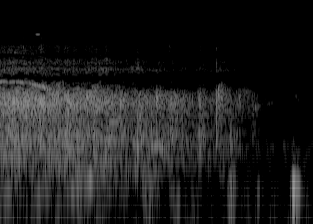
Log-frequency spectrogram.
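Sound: audience applause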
